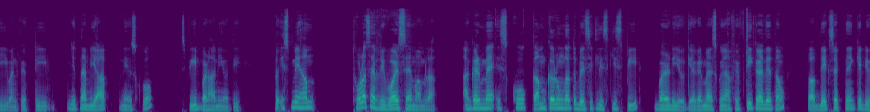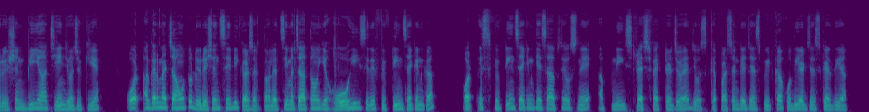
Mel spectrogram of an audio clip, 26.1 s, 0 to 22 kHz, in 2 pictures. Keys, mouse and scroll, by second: 7.4-8.0 drag, 15.3 click.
